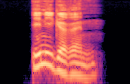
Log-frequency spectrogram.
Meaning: inflection of innig: 1. strong genitive masculine/neuter singular comparative degree 2. weak/mixed genitive/dative all-gender singular comparative degree
- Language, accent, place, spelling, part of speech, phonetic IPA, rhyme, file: German, Germany, Berlin, innigeren, adjective, [ˈɪnɪɡəʁən], -ɪnɪɡəʁən, De-innigeren.ogg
